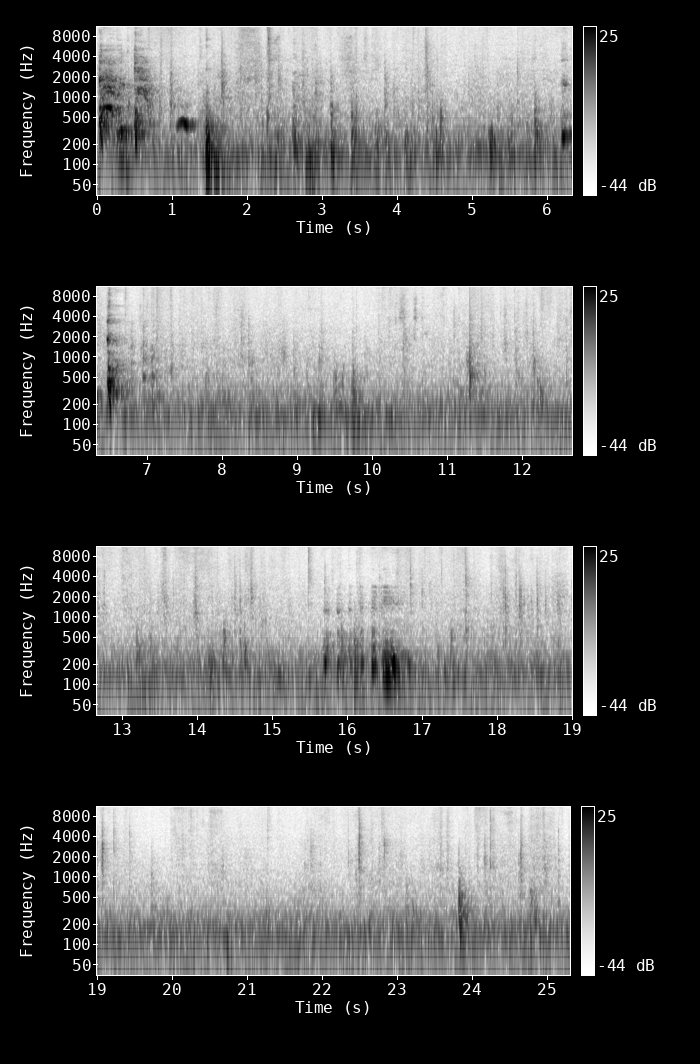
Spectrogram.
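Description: A mixed choir sings together in a large echoing room.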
